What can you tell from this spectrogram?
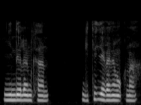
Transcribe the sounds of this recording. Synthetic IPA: ɲind̪ɛlankʰan | ɡit̪ijaɡaɲamɔʔkʰɔna

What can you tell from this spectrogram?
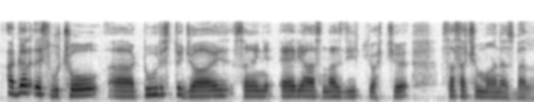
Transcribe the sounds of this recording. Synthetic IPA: ɐɡɐɾəsʲʋut͡ʃʰoː | ʈuːɾisʈd͡ʒaːjsɐːnʲeːɾijaːsnɐzd̪iːkjɔt͡ʃʰi | sɐsɐt͡ʃʰmɐːnɐzbɐl

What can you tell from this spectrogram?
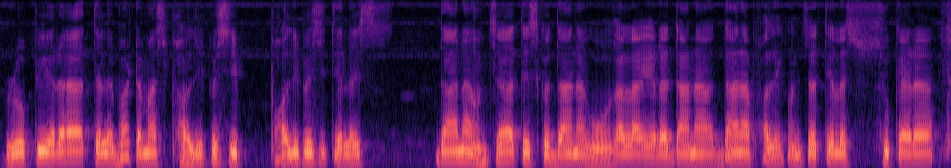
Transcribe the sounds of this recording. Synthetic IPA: ropieɾʌt̪elajbʱʌʈʌmaspʰʌlipʌt͡sʰi | pʰʌlipʌt͡sʰit̪elaj | d̪anaɦunt͡sʰʌt̪eskod̪anaɡʱoɡalaɡeɾʌd̪anad̪anapʰʌlekoɦunt͡sʰʌt̪elajsukaɾʌ

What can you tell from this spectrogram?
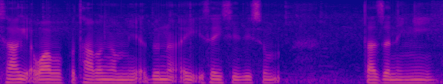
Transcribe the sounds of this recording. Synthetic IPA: saɡiʔɐ̰wabɐputʰaβɐŋɐmːiɐ̰dunɐ̰ʔɐ̰jʔḭsɐjsibisum | tazɐniŋi

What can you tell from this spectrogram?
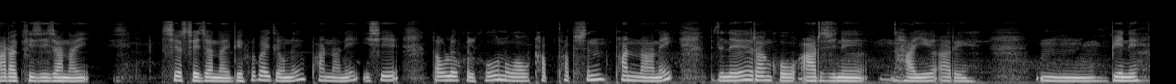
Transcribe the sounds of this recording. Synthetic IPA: aɾakʰizizanaj | seɾsezanajbepʰɾaɾbajdawnɯpʰanːanɯjʔised̥awlɔwkʰɯlkʰɯwnuwawtʰap̚tʰap̚sɯnpʰanːanɯjb̥izinɯɾaŋkʰɔwʔaɾzinɯɦajɯʔaɾɯ | benɯ

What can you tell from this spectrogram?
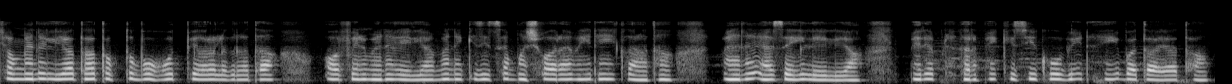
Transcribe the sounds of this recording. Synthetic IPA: d͡ʒɐbmɛ̃ːnelijat̪ʰat̪ɐb̚t̪obɐɦʊt̪̚pjaːɾalɐɡɾɐt̪ʰaɔːɾfɪɾmɛ̃ːneleːlijamɛ̃ːnekɪsisemɐʃwəɾabʱinɐɦĩkɐɾat̪ʰamɛ̃ːneɛːsaɦileːlijaːmeːɾeɐpneɡʱɐɾmẽkɪsikobʱinɐɦĩbɐt̪aːjat̪ʰaː

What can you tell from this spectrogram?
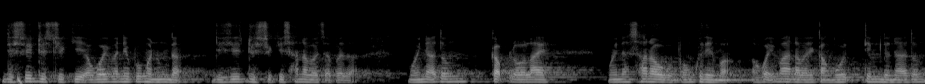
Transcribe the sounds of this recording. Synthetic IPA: distɾik̚distɾikːiɐɦojmɐnipuɾmɐnuŋdɐdistɾik̚distɾikːisanɐbɐt͡ʃapːɐdɐ̰ | mojnɐːdɔmkɐp̚lɔlaj | mojnɐsanawbɐpʰoŋkʰudemɐ̰k̚ɐkojmanɐbajkaŋbutimdunɐːdɔm

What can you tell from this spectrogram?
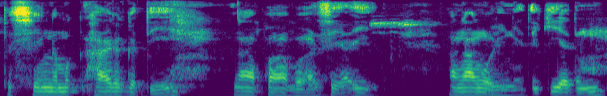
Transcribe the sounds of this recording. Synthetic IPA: tɐseŋnɐmɐk̚hajɾɐɡɐti | ŋapʰabɐːseɐj | ɐŋaŋoɾiŋidɐɡiɐdum

